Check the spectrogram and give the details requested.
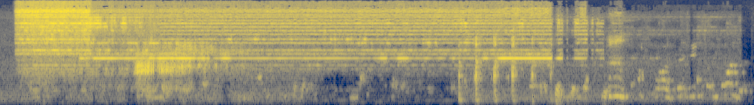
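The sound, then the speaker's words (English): A ship's crew drill alarm rings loud and shrill, a steady high-pitched bell sounding nonstop for about seven seconds before cutting off abruptly, followed by muffled voices and clatter. “Yep, there's the never fails crew thing. Drill.”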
